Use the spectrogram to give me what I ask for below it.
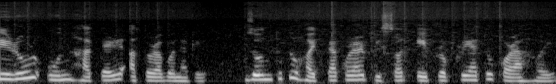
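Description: A speech recording in which the room noise, sitting about 16 dB below the voice, keeps sinking between phrases and swelling back under them. These are noise suppressor artifacts: the suppressor judges each frequency band frame by frame and pulls down about 16 dB wherever it hears steady noise. Speech is also cut by the noise suppressor at 1.92–2.07 s and 3.74–4.18 s, where parts of the speech turn faint and swallowed, dropping by up to about 19 dB. The first stretch loses around 150 ms of sound and the second around 100 ms, because the suppressor mistook those quiet parts for background and turned them down with it.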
